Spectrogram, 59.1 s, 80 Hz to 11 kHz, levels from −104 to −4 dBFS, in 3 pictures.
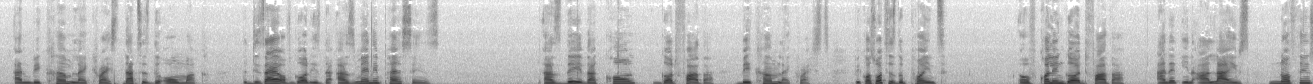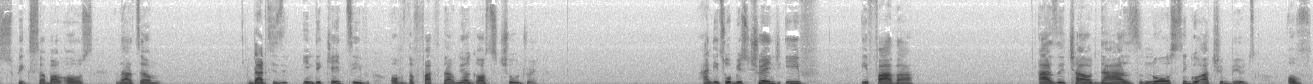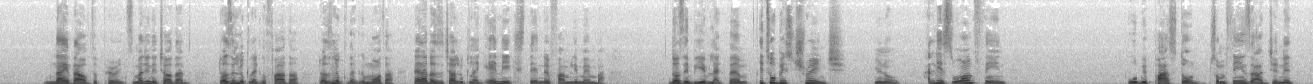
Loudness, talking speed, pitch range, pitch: -35 LUFS, 125 wpm, 160-205 Hz, 175 Hz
